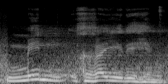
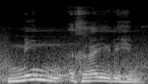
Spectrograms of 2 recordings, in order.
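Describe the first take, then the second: No difference in how they are said.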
